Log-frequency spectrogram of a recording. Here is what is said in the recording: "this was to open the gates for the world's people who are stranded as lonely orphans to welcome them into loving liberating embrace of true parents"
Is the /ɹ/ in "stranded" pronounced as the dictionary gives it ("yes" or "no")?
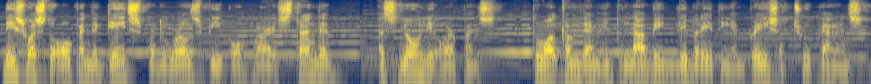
no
